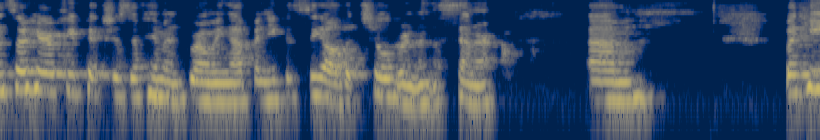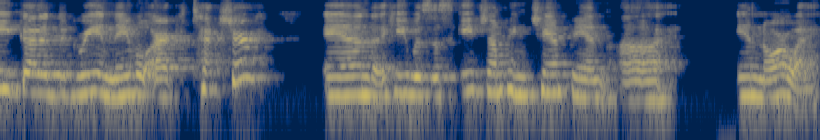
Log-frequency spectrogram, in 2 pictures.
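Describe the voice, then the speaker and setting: A woman at a fairly high pitch with ordinary pitch variation, a fairly quick pace broken by long, frequent pauses, amid audible room echo. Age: 60s. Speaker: daughter of a polar explorer, speaker. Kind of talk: lecture. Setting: stage with audience.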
